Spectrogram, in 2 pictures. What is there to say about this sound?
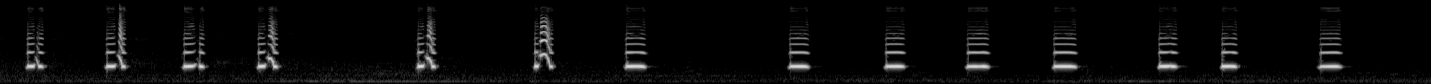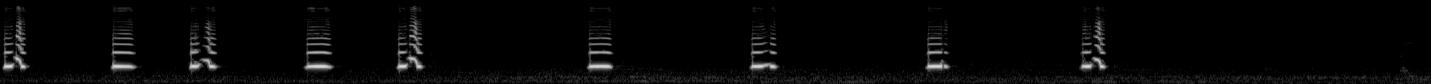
TESIS PROJECT-T020 Tr1Trompeta bicicleta #2
tromp, city, bocina, field-recording, urban, town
